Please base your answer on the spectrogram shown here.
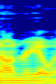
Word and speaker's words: Onryo: Show us the Onryo ability. I haven't had an Onryo in forever. How do you pronounce it? Onryo or Onryo?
